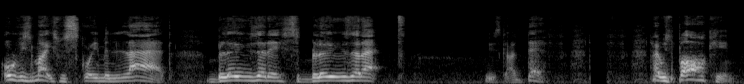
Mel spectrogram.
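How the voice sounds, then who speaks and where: Radio drama role: cocky London footballer under police questioning. Slightly husky, slangy, defensive and evasive. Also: male voice, on the high side, lively intonation, unhurried. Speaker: actor. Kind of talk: naturalistic radio drama acting.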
